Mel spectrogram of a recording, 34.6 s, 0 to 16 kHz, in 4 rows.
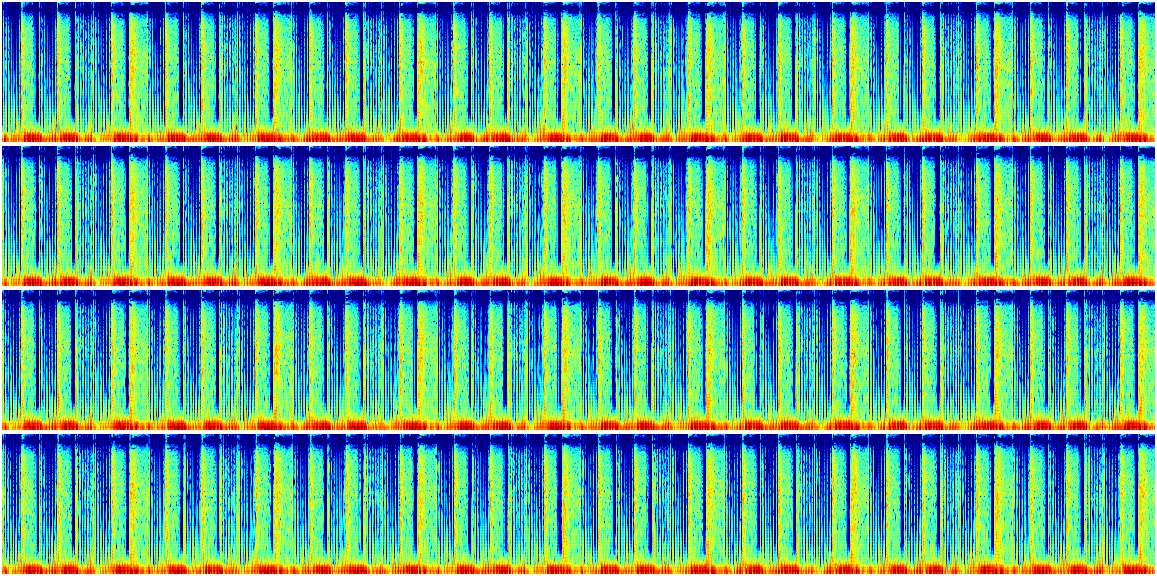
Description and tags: Distorted, broken, analogue loop, monotribe [111 BPM] BUSY
Dug up from an old project.
Korg Monotribe groovebox processed by a Doepfer A-189-1 Bit Modifier, a lowpass- and a highpass-filter.
Recorded using NI Maschine.
11.10.2013
It's always nice to hear what projects you use these sounds for.
broken, groovebox, processed, drum-loop, analogue, driven, electronic, drum, rhythmic, analog, loop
